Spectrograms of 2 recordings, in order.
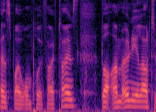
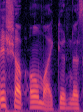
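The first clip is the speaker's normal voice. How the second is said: plain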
